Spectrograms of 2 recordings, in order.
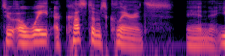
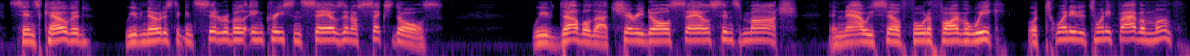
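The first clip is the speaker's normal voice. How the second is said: bad, terrible fake Australian accent; 2 semitones higher than usual. Speaker reads a quote from an online store owner, in a terrible Australian accent. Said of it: "That was a pretty terrible Australian accent".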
